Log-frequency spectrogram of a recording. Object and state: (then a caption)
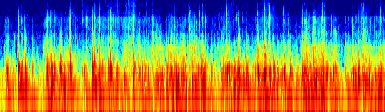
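Silicone scrubber sponge. Long nails scratch the short bristles of a flat, thin, solid purple silicone scrubber sponge held folded in both hands. The result is a dense, continuous scratchy rustle with a heavy low rumble underneath and rapid flicking bursts throughout.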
